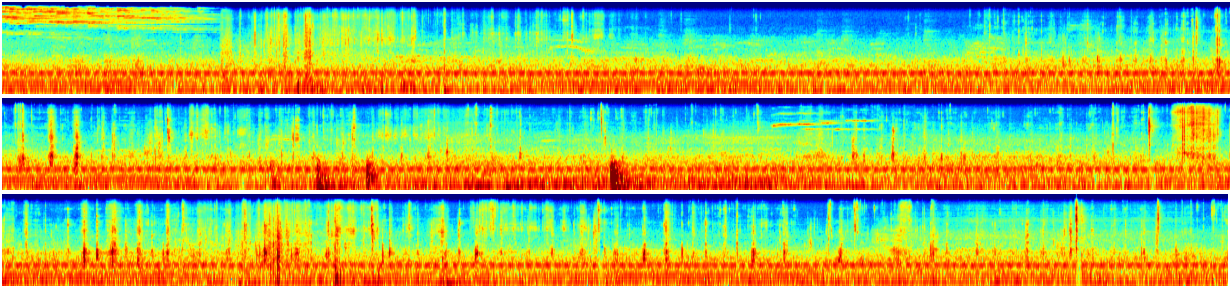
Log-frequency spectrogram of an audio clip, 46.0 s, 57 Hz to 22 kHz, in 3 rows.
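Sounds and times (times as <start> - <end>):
bread tearing: 3.3 - 7.6, 30.0 - 30.7
chewing with wet mouth clicks: 12.3 - 24.4, 25.9 - 46.0.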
